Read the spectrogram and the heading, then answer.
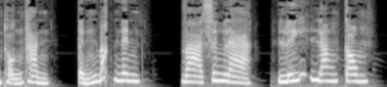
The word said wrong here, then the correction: Lý Lãng Công: xin lỗi, và xưng là Lý Lãng Công.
